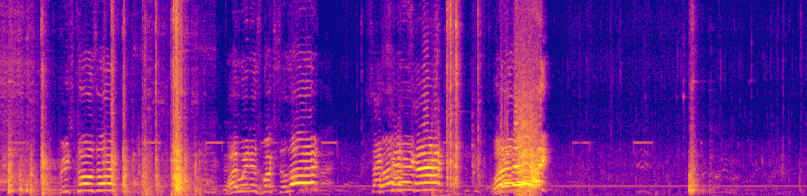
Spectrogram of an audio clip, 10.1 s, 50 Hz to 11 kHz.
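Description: Howitzer crew shouting commands at an M777 howitzer in short bursts, the loudest shout about six and a half seconds in, with sharp metallic knocks from the gun during the first two seconds. A faint steady tone sounds from about five and a half seconds on.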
